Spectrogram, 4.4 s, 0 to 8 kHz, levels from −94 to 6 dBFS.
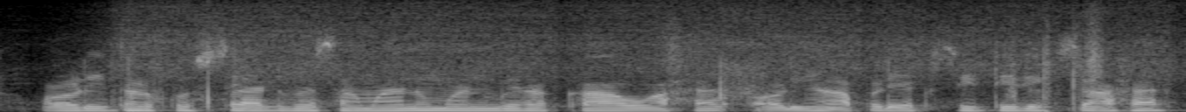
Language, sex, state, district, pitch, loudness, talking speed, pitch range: Hindi, male, Bihar, Saharsa, 135 Hz, -28 LUFS, 230 wpm, 130-140 Hz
